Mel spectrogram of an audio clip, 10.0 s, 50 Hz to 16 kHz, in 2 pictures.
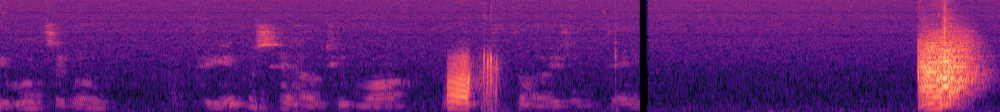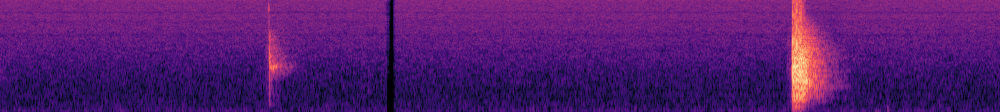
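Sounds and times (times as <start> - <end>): short sharp fart: 2.2 - 2.6, 4.6 - 5.0, 9.0 - 9.3.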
